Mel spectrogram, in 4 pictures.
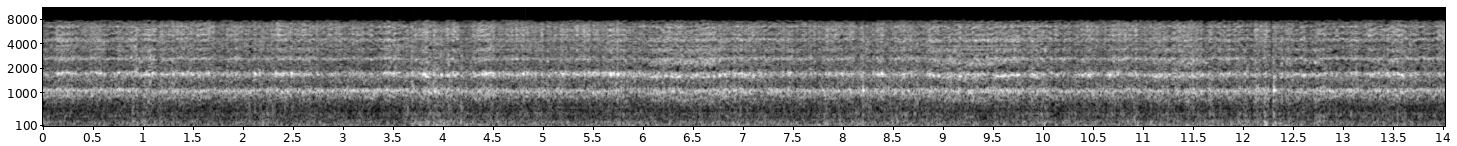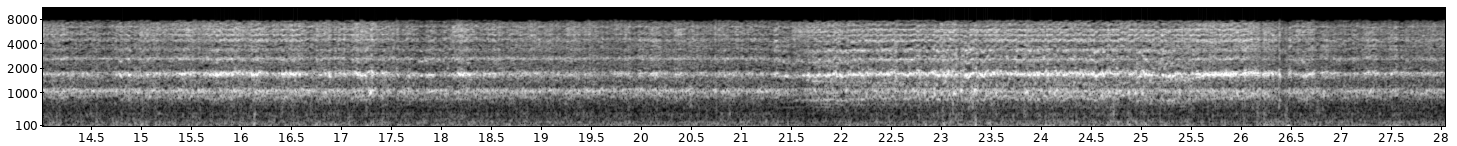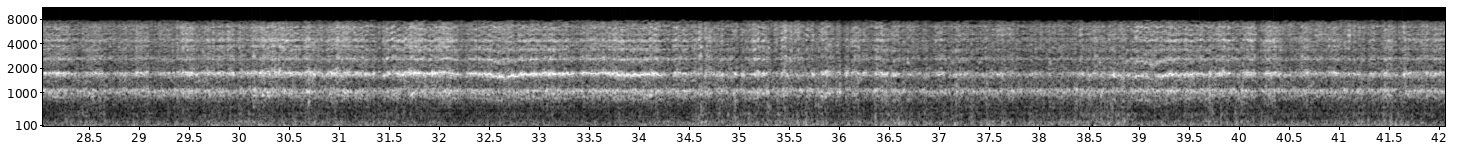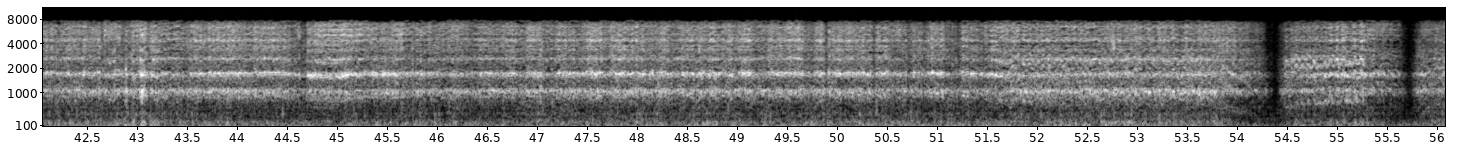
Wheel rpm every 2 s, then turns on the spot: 230, 230, 230, 220, 230, 230, 230, 230, 240, 230, 230, 200, 200, 230, 230, 230, 230, 230, 230, 230, 230, 230, 230, 230, 230, 230, 200, 110.
none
